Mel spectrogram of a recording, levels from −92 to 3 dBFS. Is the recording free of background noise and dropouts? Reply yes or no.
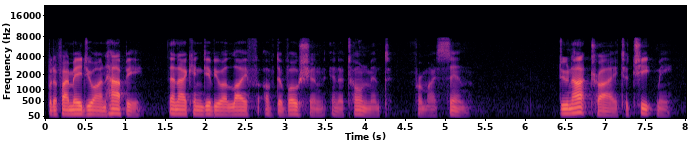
yes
